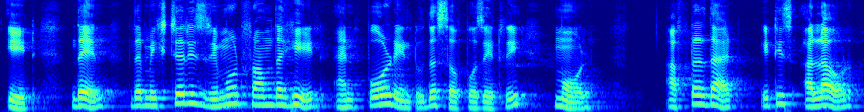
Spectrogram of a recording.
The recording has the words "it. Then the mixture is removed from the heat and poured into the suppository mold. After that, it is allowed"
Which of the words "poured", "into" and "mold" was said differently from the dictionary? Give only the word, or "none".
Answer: mold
